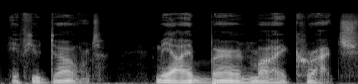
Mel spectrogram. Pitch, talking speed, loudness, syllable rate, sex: 85 Hz, 135 wpm, -19 LUFS, 2.8 syllables/s, male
